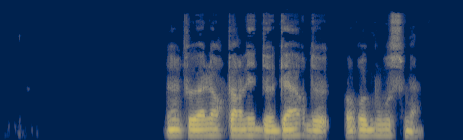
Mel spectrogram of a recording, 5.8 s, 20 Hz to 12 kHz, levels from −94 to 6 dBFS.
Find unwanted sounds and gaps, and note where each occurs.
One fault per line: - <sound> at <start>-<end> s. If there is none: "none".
none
